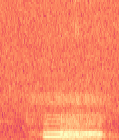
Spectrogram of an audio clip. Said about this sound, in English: You can hear my son snoring, and it's absolutely adorable. I would say I'm sorry, but really I'm just, you're welcome. You're welcome for the little baby snores.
